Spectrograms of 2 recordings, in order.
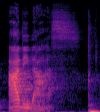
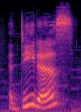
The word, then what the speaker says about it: Adidas: were referring to because they usually pronounce it Adidas and in Germany we say Adidas Adidas Adidas super different it's the second largest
